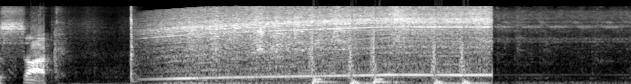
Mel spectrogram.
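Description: A vacuum cleaner starts up with a rising whine.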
